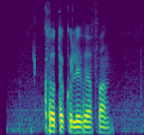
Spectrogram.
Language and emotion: Russian, neutral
